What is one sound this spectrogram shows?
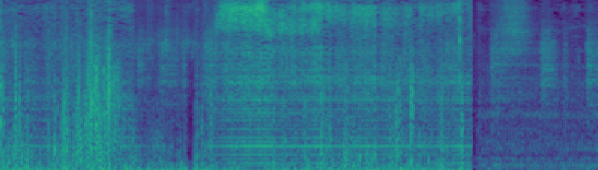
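Water rushes and splashes against a moving boat.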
